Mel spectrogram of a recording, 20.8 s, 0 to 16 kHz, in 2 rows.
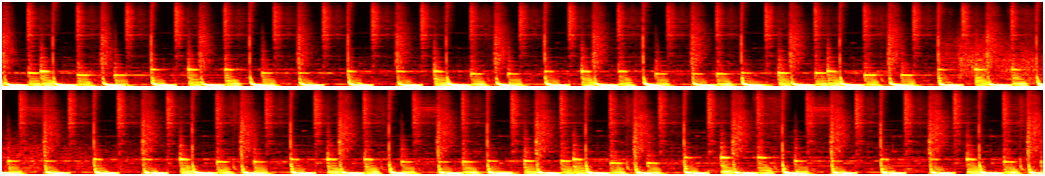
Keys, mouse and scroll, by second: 4.2 /, 4.2 z, 6.1 3, 8.9 z, 10.1 alt+z.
